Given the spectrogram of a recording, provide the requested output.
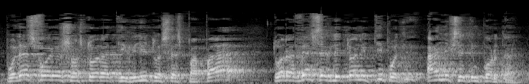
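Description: Man playing menacing soldiers, raised high voice, echoey. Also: animated. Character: rough shouting male soldiers, menacing.

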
